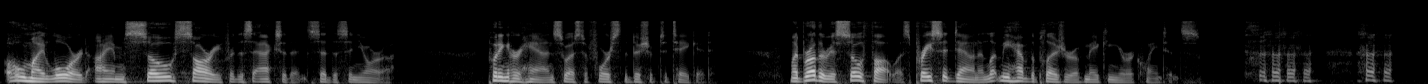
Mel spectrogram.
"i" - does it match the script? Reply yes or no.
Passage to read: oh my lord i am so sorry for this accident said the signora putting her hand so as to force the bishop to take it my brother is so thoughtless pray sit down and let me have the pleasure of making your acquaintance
yes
